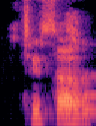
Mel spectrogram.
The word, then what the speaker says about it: Tussaud: Tussaud. – That's why Tussaud is the way it's pronounced. – Check it. Tussaud. I don't know. It's French.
